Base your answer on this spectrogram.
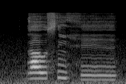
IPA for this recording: ɡ a˦ ʊ̯ s ĩ˦˨ h e˨ ɪ̯

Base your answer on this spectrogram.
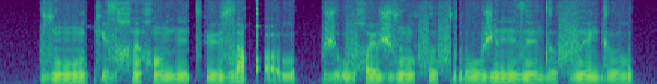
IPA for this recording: z ũː l kʲ ḛ z χ ĩ χ ũː ŋ ĩː t͡sʼ yː z l ɯ qʼ ṵ l | ʒ ṵ v χ yː ʒ z ũ l f ɯː f r uː ʒ ĩː z ẽ d ɯː f v ẽ ɡʲ uː l

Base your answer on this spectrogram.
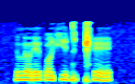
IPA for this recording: l ʊ˧˩˧ ɾ ɪ˩˧˩ ɓ ɔ˧ ç i˧˩˧ d ɪ˧ ǁʰ e˧˩˧

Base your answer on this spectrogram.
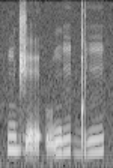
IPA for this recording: n d͡ʒ ḛ ʔ ṵ ŋ i ɡ͡ǃ i

